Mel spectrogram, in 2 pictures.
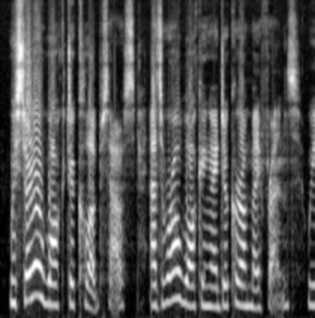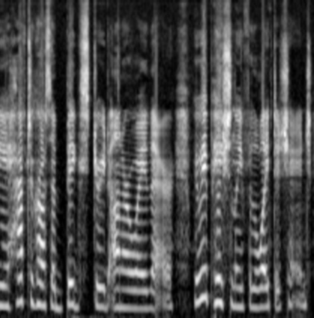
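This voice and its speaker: A woman narrating a first-person fan fiction story aloud in a steady, even reading. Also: a little high, dry recording.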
